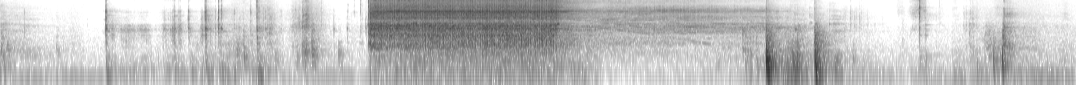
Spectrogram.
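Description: Valve seat grinder's driver running a stone on a cast-iron engine head's valve seat for about two seconds, then switched off and spinning down. A few knocks follow as the tool is handled.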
